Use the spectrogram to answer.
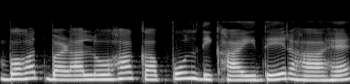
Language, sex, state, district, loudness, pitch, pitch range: Hindi, female, Jharkhand, Deoghar, -11 LUFS, 225 Hz, 210-245 Hz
